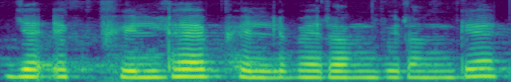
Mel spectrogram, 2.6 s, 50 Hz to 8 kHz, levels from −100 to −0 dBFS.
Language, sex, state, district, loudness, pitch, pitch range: Hindi, female, Bihar, West Champaran, -17 LUFS, 235 Hz, 230-260 Hz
